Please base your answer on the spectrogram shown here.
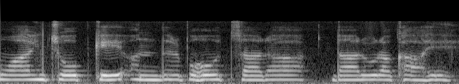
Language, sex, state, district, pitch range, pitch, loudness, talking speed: Hindi, female, Arunachal Pradesh, Lower Dibang Valley, 210-220 Hz, 215 Hz, -14 LUFS, 115 wpm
